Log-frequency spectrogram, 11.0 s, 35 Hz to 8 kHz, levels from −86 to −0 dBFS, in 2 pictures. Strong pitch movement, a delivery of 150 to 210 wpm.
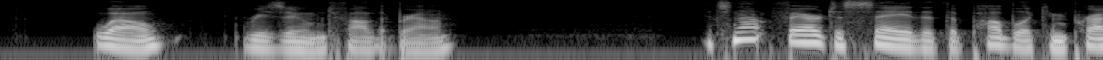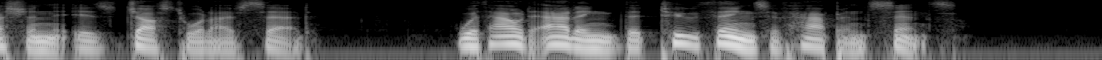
No: wide, 5.7 semitones; average, 140 wpm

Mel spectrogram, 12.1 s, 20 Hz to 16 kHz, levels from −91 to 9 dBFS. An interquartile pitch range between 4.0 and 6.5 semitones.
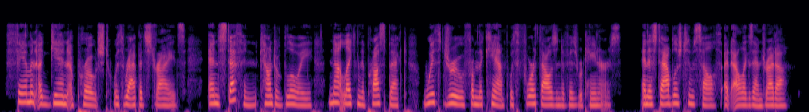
No: average, 3.4 semitones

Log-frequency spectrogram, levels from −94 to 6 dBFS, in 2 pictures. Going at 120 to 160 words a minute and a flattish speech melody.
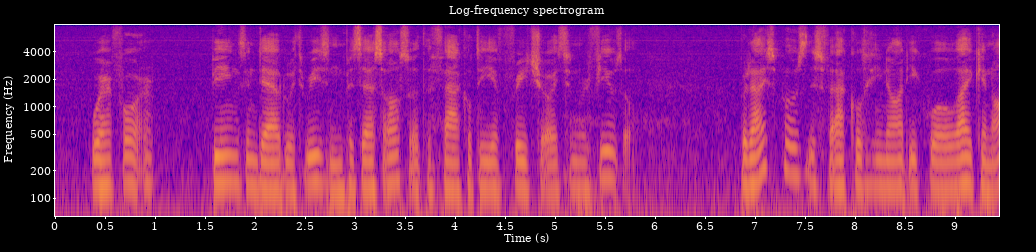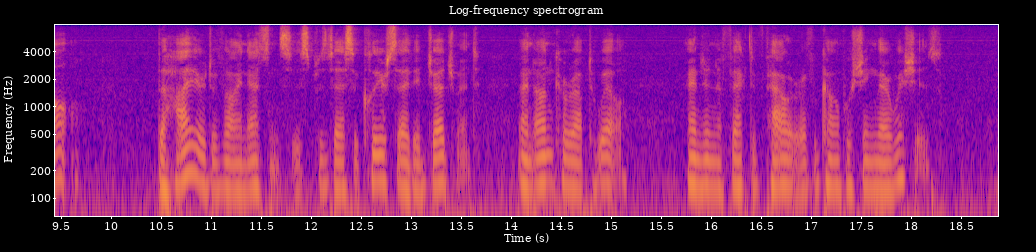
Yes: average, 140 wpm; narrow, 2.2 semitones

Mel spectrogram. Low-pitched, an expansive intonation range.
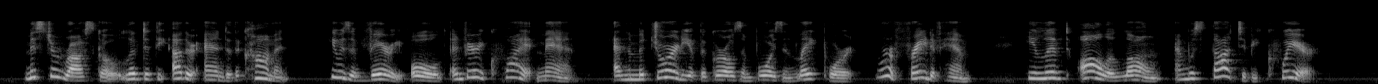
No: high, 240 Hz; wide, 7.0 semitones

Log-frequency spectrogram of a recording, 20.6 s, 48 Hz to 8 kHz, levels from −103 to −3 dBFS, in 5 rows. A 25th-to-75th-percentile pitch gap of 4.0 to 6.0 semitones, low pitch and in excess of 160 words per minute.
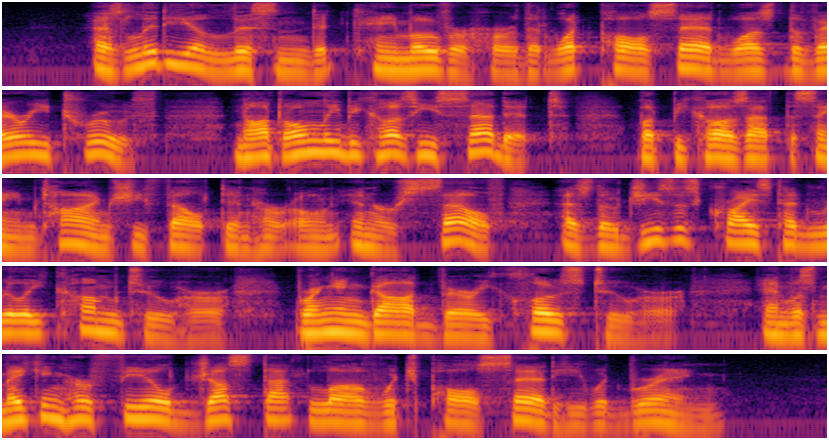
Yes: average, 4.8 semitones; low, 130 Hz; average, 185 wpm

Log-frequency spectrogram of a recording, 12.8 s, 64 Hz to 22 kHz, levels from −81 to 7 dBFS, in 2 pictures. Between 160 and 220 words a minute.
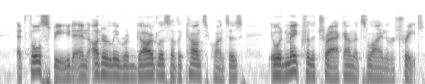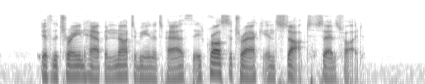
Yes: average, 175 wpm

